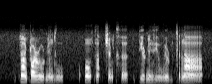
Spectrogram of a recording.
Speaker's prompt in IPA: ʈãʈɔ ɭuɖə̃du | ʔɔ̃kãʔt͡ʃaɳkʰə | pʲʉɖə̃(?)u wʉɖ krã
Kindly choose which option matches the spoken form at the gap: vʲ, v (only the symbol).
vʲ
